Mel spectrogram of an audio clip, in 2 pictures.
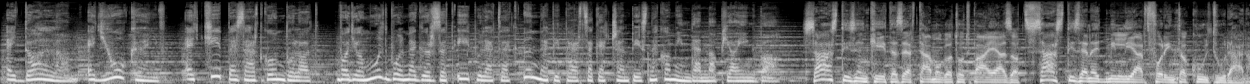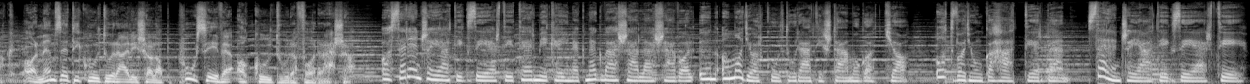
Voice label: radio spot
